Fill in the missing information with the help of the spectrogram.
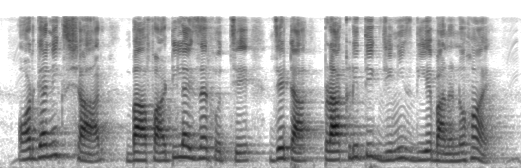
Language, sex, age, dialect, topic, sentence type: Bengali, male, 18-24, Standard Colloquial, agriculture, statement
